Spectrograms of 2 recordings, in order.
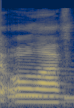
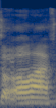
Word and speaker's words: Olaf: I say Olaf because everybody says Olaf because of Frozen. But he says Olaf because he has an Uncle Olaf.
